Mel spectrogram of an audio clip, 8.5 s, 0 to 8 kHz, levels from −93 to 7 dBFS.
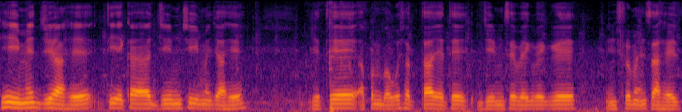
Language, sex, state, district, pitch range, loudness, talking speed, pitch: Marathi, male, Maharashtra, Aurangabad, 100-115 Hz, -24 LUFS, 140 wpm, 105 Hz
